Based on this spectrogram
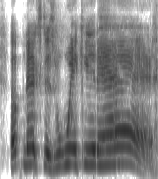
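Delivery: very high, very slow, drawn-out Maine drawl. Quoting a good dude you have known forever announcing a truck, imitating a Maine accent. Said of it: "he's got that Maine accent that I love".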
